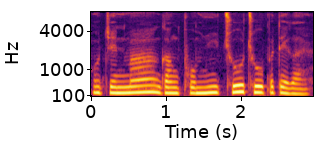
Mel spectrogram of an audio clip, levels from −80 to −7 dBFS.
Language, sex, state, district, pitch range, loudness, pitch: Wancho, female, Arunachal Pradesh, Longding, 195-215 Hz, -12 LUFS, 205 Hz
